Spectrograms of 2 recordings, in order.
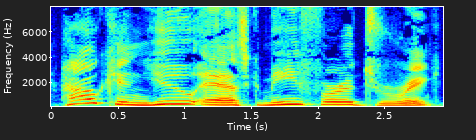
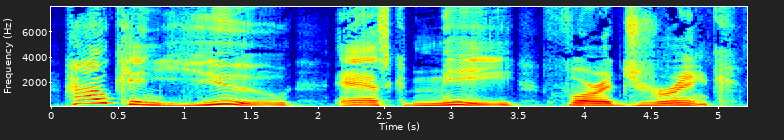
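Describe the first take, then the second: First: It is read in a plain, neutral tone. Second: It is read in a resentful, hostile tone. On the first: The speaker calls it wrong. "let's not read this the way I just did" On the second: The speaker calls it right. "read it with the tone that is likely there"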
